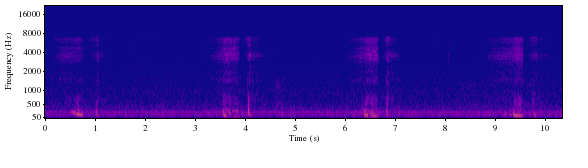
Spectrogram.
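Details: Pit bull snoring during sleep: soft snorting snores every three seconds or so, about 20 breaths a minute, over a low room hum.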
